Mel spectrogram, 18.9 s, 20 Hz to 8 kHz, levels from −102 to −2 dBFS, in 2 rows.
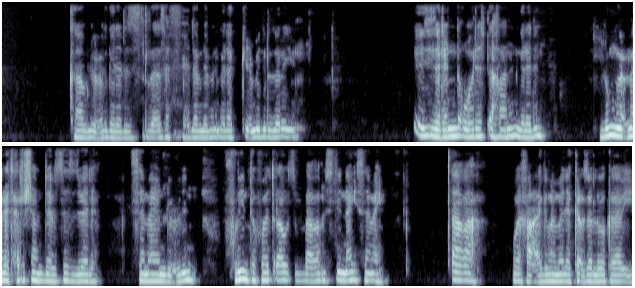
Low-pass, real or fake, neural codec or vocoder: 7.2 kHz; fake; vocoder, 44.1 kHz, 128 mel bands every 512 samples, BigVGAN v2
